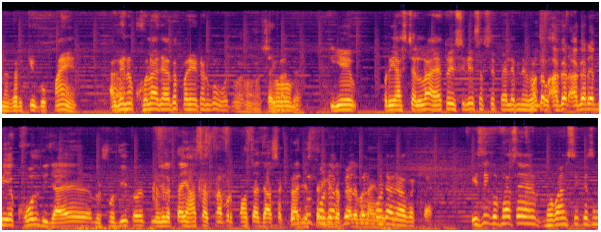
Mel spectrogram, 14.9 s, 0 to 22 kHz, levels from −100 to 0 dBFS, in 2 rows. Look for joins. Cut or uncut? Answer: cut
